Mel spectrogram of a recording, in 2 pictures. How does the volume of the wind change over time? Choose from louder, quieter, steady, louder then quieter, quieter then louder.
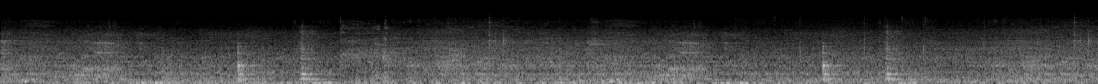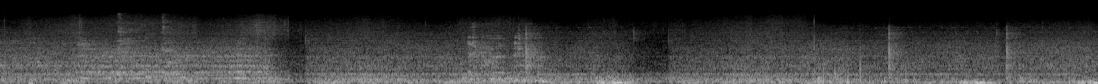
steady.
